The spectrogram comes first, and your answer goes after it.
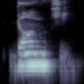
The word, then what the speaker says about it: donkey: say this word donkey don't say donkey like monkey donkey number three handkerchief yes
